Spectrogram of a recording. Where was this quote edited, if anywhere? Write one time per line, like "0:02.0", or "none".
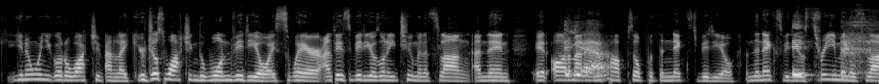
0:01.0
0:03.3
0:07.4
